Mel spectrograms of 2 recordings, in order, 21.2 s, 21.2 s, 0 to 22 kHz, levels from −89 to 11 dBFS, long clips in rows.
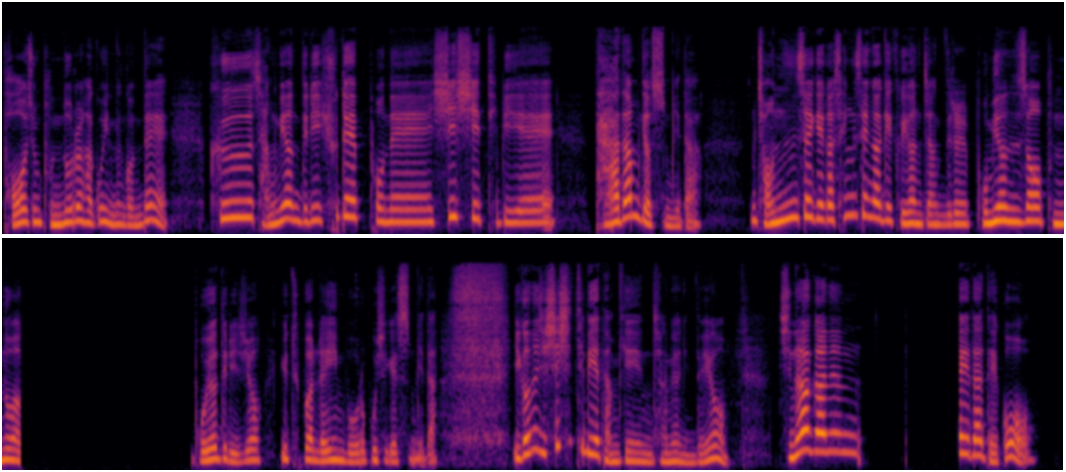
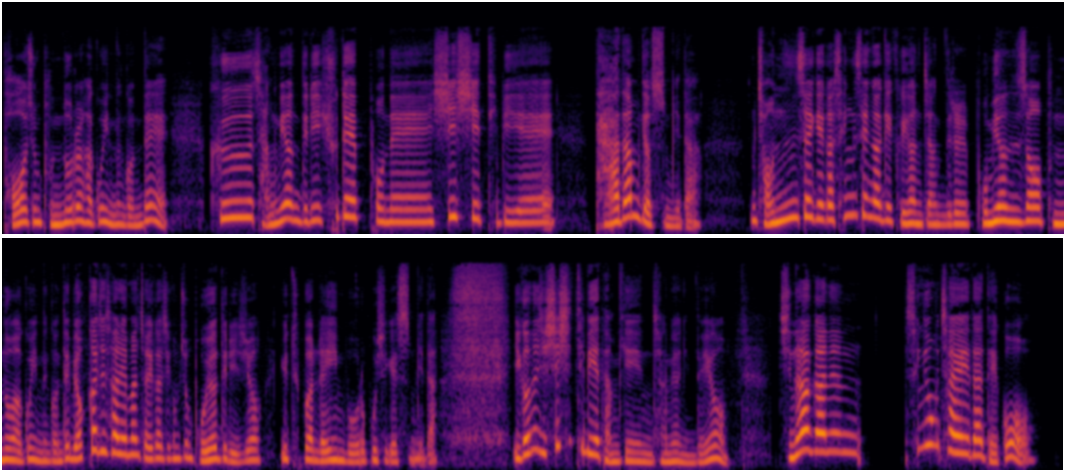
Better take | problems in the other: second | audio cutting out; at 11 s for 1.5 s and at 20 s for 0.5 s

